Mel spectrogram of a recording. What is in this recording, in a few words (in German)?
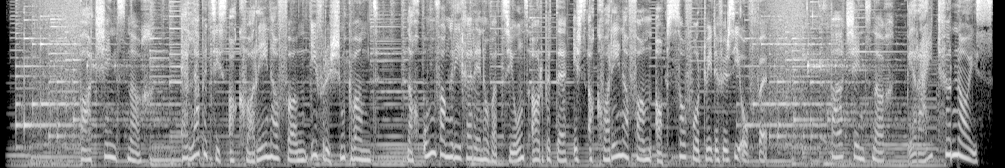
Werbung CH AG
